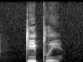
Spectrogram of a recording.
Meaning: 1. To a deep extent or degree; very greatly 2. So as to extend far down or far into something 3. At depth 4. In a profound, not superficial, manner 5. In large volume
- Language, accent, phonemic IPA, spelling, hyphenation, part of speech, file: English, US, /ˈdi(ː)pli/, deeply, deep‧ly, adverb, En-us-deeply.ogg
